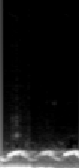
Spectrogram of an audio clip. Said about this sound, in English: of course it's the siren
